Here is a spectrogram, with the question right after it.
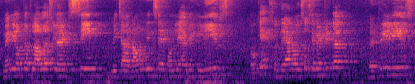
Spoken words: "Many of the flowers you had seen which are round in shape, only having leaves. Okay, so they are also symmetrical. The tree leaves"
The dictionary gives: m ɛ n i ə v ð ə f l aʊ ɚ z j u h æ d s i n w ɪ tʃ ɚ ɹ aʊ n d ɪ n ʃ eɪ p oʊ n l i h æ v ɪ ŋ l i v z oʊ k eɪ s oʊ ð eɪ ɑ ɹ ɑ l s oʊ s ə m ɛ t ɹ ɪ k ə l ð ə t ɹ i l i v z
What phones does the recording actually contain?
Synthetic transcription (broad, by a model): m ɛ n i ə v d ə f l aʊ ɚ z j u h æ d s i n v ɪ tʃ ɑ ɹ aʊ n d ɪ n s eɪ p oʊ n l i h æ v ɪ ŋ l i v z oʊ k eɪ s oʊ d eɪ ɑ ɹ ɑ l s oʊ s ə m ɛ t ɹ ɪ k ə l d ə t ɹ i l i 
